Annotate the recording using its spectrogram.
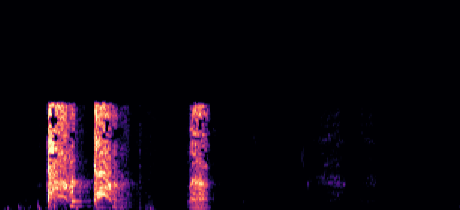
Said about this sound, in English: Sorry, I'm going to cough here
